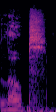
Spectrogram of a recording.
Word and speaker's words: Lopez: really get um Joe Lopez says hey hey oh cool cool that's one of your friends I guess he pronounces it Lopes oh sorry Joe yeah sorry Joe Lop sorry about that yeah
